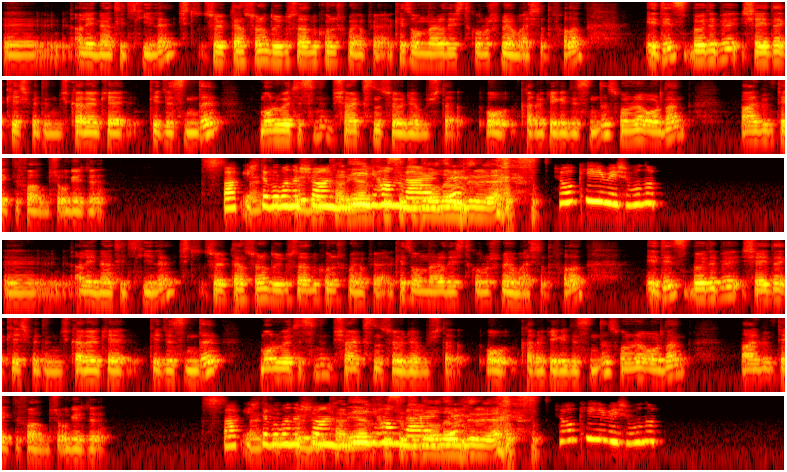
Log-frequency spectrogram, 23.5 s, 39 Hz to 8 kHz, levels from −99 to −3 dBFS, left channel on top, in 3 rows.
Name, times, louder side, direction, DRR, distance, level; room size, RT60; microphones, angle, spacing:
voice 1, 0.0-6.1 6.4-10.0 10.4-12.4 12.7-14.7 15.2-16.7 17.7-17.9 18.1-21.0, left 1 dB, 55° left, 1.1 m, -36 dB
voice 2, 17.9-20.3 21.2-22.2, left 4 dB, 85° left, 0.4 m, -29 dB
3.1 x 2.0 x 3.2 m
head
